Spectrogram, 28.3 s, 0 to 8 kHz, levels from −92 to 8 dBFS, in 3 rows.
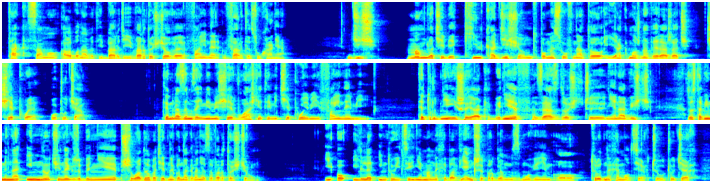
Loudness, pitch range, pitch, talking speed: -21 LUFS, 90-120 Hz, 100 Hz, 135 wpm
